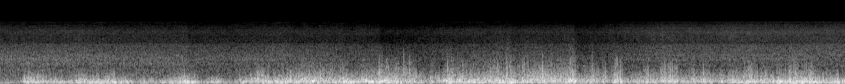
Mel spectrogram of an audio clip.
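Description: Ocean waves crash and roll onto rocks.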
